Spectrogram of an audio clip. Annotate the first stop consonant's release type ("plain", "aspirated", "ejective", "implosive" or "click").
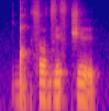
click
